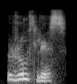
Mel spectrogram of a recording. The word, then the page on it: ruthless: Indian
